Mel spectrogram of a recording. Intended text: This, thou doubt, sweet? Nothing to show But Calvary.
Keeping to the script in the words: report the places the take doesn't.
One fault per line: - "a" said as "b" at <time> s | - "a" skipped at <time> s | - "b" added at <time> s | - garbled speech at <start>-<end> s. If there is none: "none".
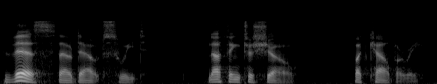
none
